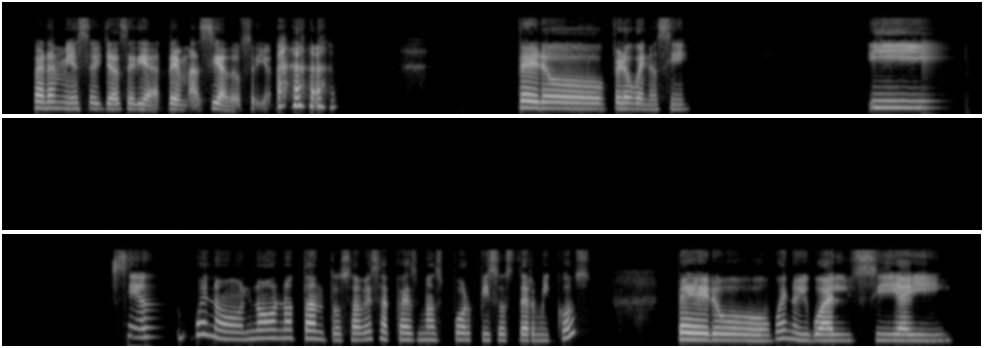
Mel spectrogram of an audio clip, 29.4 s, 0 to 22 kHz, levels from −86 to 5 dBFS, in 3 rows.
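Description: At 9.19 s the speech stops and a fading buzz carries the last sound on before roughly 150 ms of silence, with the speech returning at 9.65 s minus about 0.44 s of material. This is a long network dropout, most likely a stall in which no packets arrived and concealment ran out. It differs from scattered loss because there is one continuous hole that decays to silence, not a string of short patches.

From 20.65 to 20.87 s the speech turns choppy. This is repeated packet loss (robotic sound). Four short gaps, the longest 50 ms, are each papered over by repeating the preceding sound, so about 55% of that span is synthetic fill. The closely spaced small holes give the robotic texture, with no drop into silence.

A second long network dropout follows at 21.03 to 21.48 s. About 0.32 s is lost, and again the filler fades to roughly 150 ms of silence before the speech resumes.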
